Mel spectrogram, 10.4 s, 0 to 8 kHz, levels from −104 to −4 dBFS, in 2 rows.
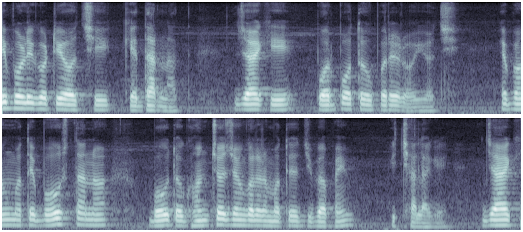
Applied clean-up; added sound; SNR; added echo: none; none; none; none.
